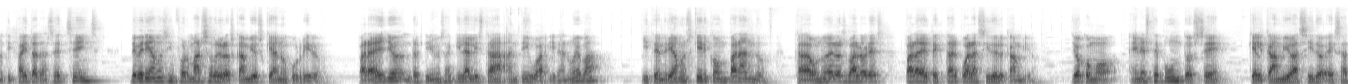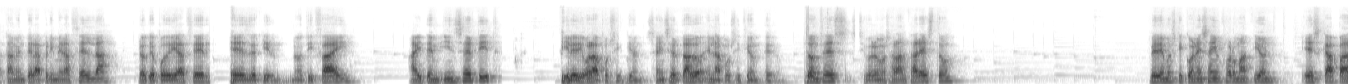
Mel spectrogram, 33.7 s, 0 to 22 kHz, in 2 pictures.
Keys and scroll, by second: 23.9 Return, 27.3 shift+F10.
